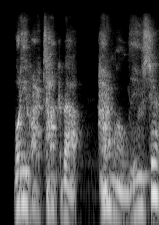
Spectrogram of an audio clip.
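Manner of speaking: strong, forceful stage whisper. [name] arguing with Hannah while David sleeps: loud whisper. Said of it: "both loudly whispering".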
